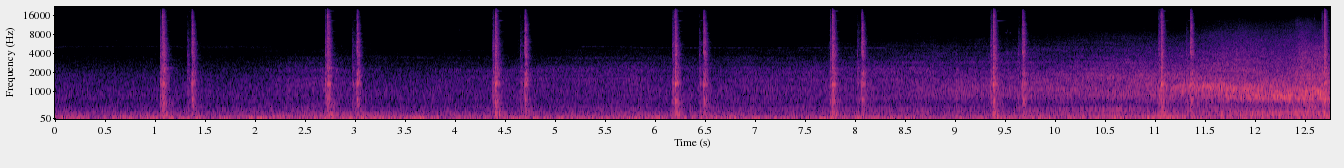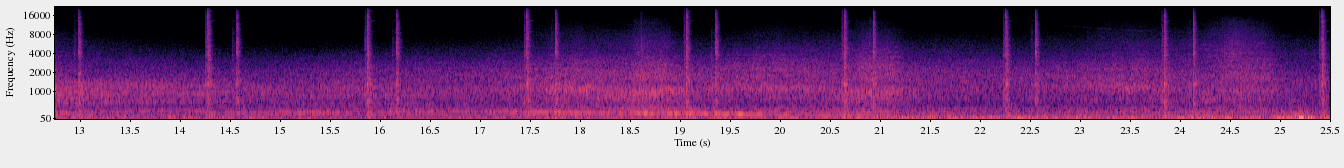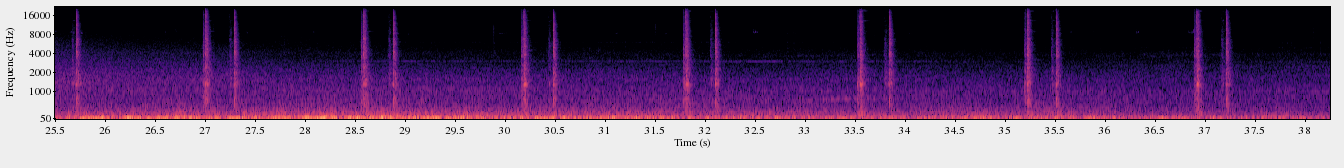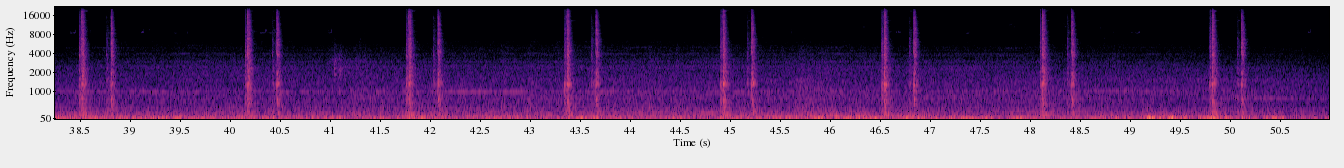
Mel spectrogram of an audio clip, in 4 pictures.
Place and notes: parking meter broken down. coin slot opening and closing continuously.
